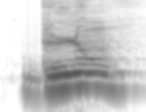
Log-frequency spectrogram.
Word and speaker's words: blond: conjugué au présent blond dans le blond tu entends on qui s'écrit au n il ne faut pas oublier le début et à la fin du mot pour cela tu peux penser par exemple au féminin blonde dans lequel on entend le d la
